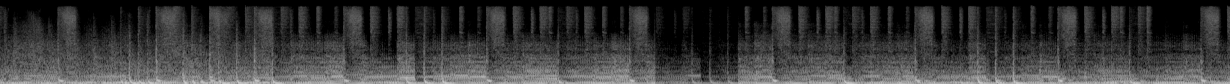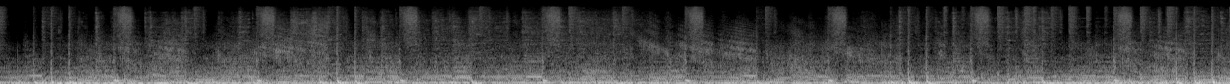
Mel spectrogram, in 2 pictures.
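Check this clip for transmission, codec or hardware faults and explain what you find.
Two faults are present, at about 1.2 s and 6.5 s.

Frames out of order, 1.22 to 1.29 s: two adjacent blocks of roughly 23.2 ms arrived swapped and were decoded in that order. The result is a brief garbled flutter, and no time is lost.

Sudden gain jump, 6.55 to 7.38 s: the sound and background noise drop together by about 12 dB, then return. This is likely an unramped digital gain change.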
